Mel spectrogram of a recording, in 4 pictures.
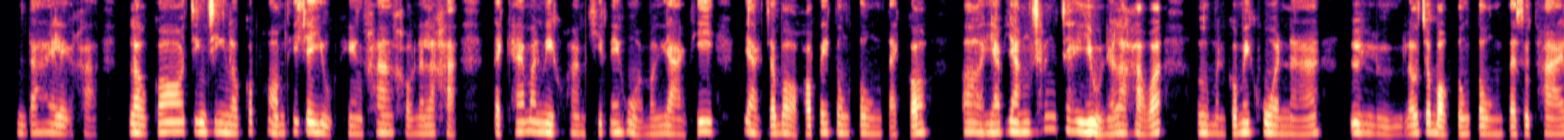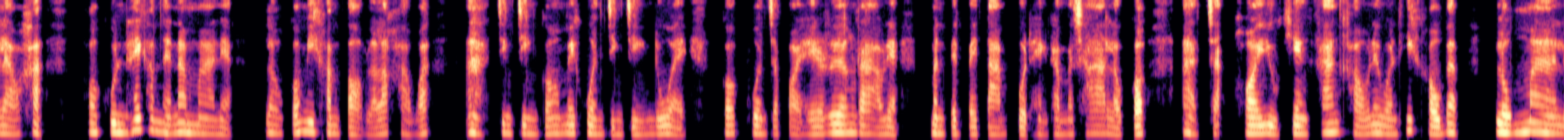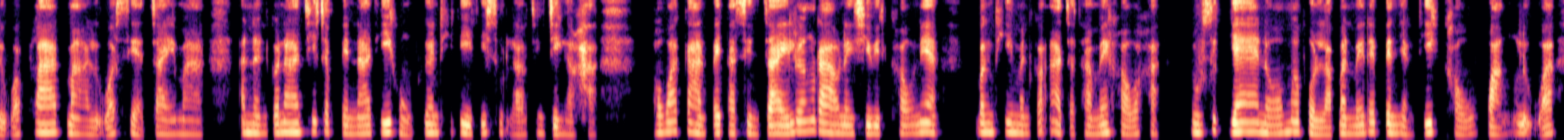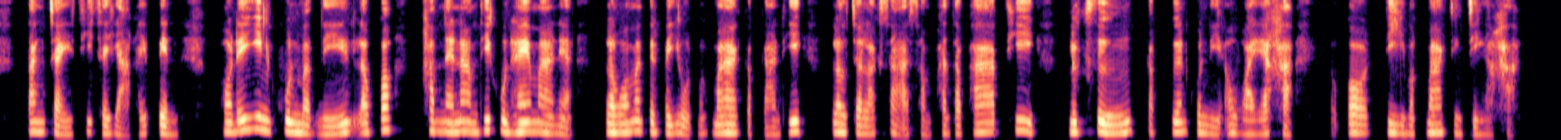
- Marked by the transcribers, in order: none
- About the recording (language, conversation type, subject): Thai, advice, ฉันจะทำอย่างไรเพื่อสร้างมิตรภาพที่ลึกซึ้งในวัยผู้ใหญ่?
